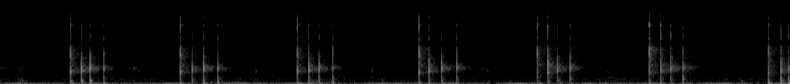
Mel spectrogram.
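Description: A round bamboo lid from a glass jar is held close to the microphones and tapped with long nails and fingertips. Quick bursts of three to four sharp, bright clicks repeat about once a second, each with a short hollow midrange ring that fades almost at once. A low, steady hum sits underneath.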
